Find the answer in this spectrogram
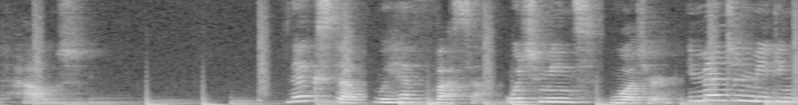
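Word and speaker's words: Wasser: means house in English and guess what it's pronounced exactly the same way house and house next up we have Vasa which means water imagine meeting a friendly buser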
